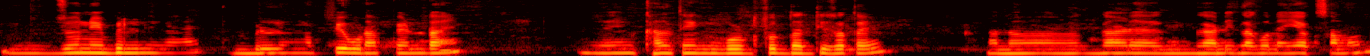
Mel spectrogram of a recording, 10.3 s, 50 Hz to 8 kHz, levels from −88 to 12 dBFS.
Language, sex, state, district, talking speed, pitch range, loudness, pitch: Marathi, male, Maharashtra, Nagpur, 115 wpm, 165-175 Hz, -32 LUFS, 165 Hz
